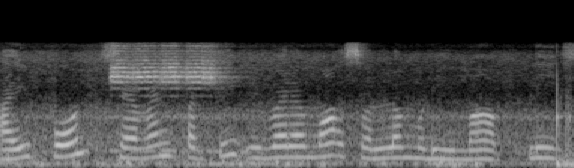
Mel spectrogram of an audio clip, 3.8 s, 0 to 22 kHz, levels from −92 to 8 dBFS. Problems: background sounds at intervals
